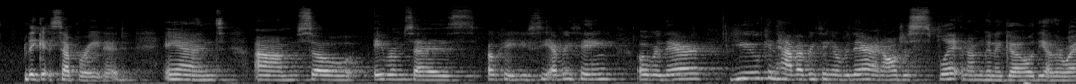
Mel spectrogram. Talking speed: 180 wpm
